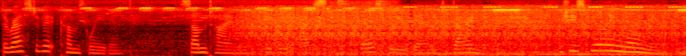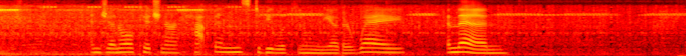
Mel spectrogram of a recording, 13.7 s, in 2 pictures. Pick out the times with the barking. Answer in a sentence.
You can't hear the barking here.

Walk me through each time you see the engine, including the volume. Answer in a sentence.
You can hear the engine from 2.1 to 13.6 s, getting quieter.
